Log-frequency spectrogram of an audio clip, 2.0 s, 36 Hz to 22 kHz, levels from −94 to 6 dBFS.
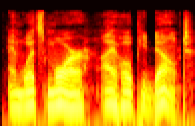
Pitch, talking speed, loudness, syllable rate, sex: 95 Hz, 215 wpm, -15 LUFS, 4.0 syllables/s, male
